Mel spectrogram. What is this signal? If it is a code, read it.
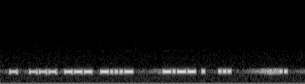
Morse code, heard as a keyed tone, about 52 wpm, spaced as for 44 wpm, 590 Hz. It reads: TOO <BT> YES I
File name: archived / CRSnet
